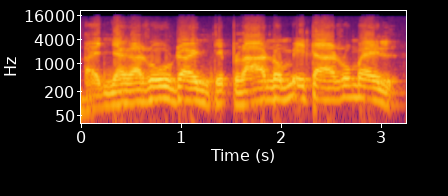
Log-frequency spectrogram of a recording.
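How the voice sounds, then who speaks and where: A man's voice: mid-range voice, a little slow, music in the background, lightly acted. A man acting a resigned, admonishing middle-aged father with a Filipino accent in a family audio drama. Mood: resigned, scolding. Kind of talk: Ilocano radio-style family drama acting.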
